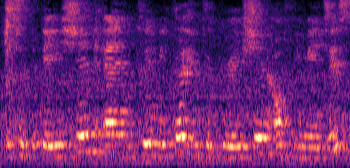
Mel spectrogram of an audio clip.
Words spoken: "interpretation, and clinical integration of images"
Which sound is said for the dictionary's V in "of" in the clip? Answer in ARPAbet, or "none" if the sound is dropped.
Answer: F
